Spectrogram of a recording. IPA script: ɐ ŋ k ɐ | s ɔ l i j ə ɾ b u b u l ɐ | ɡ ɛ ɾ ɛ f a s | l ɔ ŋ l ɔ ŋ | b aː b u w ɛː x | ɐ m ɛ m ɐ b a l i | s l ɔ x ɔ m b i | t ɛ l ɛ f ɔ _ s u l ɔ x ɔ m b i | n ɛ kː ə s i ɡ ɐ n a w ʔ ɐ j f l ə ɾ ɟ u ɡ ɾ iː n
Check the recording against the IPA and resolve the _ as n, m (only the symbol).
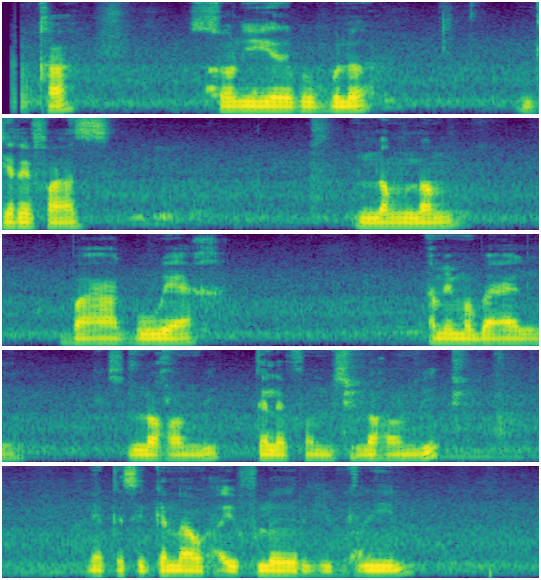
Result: n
